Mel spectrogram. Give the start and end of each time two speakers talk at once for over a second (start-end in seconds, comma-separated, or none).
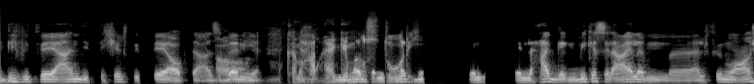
2.2-4.2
